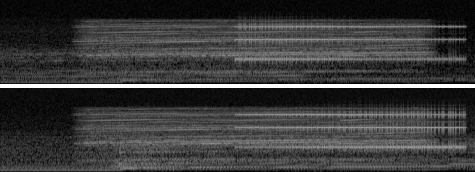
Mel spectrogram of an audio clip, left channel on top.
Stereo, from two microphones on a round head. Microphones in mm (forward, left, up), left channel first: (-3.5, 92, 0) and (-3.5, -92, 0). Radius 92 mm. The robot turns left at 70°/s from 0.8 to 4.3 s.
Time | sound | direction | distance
2.4 | a phone ringing | 60° left | ?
